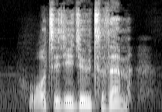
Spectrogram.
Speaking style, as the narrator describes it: I screamed

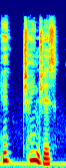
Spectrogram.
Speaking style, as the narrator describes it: he cried

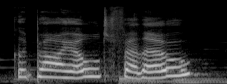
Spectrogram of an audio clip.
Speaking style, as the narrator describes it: he called out sadly, sure that Fritz was gone forever

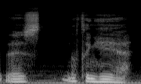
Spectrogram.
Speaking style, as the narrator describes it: he said

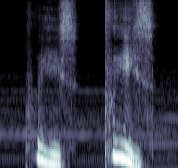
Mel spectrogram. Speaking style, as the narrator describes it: he nearly screamed at me

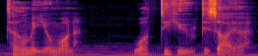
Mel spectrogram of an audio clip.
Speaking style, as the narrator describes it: the cloaked figure asked me, his voice raspy and low

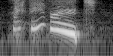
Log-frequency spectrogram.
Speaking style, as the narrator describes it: cried Rookie

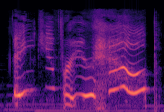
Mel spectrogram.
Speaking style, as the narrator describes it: squeaked the three little pigs

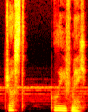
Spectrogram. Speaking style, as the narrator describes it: she said in a weak, sad voice

